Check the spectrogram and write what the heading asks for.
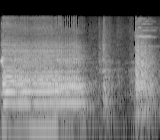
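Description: A saxophone blowing a loud, rough held note that starts suddenly, lasts about a second and then fades, followed by a shorter, fainter blast about a second and a half in.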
